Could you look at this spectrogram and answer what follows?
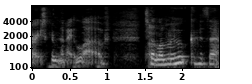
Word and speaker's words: Tillamook: Tillamook, is that how you pronounce it?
